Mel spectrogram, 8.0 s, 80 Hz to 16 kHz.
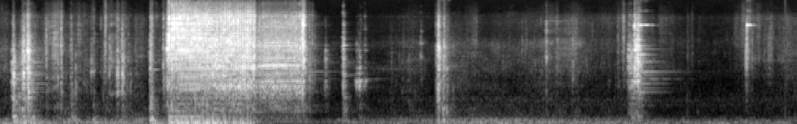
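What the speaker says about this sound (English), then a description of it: "I'm going to take a 21 millimeter on an impact, and we're going to fire this right off." An impact wrench fitted with a 21 mm socket fires a loud, close burst of about a second to break loose a strut bolt on a 2009-2014 Nissan Maxima, with scattered clicks and clanks of tools before and after.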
